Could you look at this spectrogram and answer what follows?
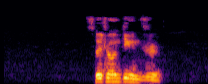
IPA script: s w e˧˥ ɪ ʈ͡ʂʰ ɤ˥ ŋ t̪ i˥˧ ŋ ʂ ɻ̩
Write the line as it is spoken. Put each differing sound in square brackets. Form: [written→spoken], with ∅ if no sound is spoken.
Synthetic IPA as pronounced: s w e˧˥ ɪ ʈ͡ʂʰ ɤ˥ ŋ t̪ i˥˧ ŋ [ʂ→ʈ͡ʂ] ɻ̩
